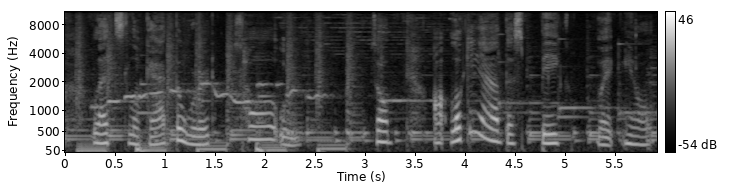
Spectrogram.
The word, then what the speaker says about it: 서울: 서울 is the word. 서울. Oh, so 서울 is how we would pronounce it.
